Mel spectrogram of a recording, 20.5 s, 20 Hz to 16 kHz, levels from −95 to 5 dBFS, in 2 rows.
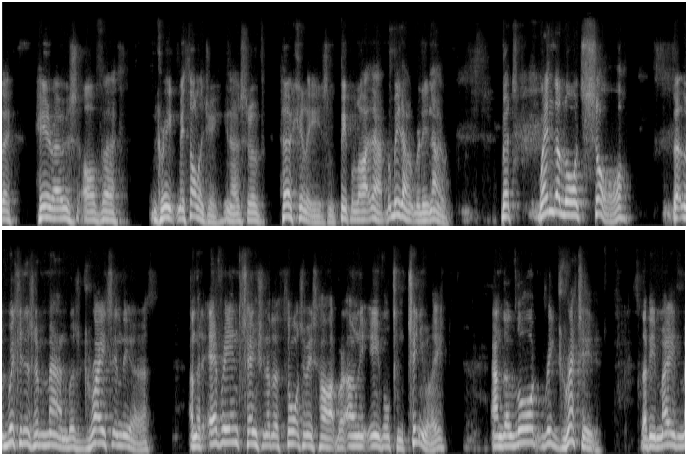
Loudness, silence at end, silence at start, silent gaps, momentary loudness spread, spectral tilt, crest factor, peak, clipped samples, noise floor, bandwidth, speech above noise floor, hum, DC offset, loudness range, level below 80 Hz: -25 LUFS; 0 s; 0 s; 2.09-2.21 s, 12.67-12.81 s; 9 LU; -7.5 dB/octave; 18 dB; -6 dBFS; under 0.1%; -64 dBFS; 11 kHz; 41 dB; none; under 0.1%; 2 LU; -54 dBFS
